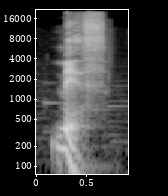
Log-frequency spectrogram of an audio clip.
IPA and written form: mɪθ (myth)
